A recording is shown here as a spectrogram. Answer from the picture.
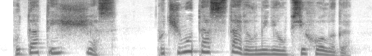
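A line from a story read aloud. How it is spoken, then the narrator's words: Reproachful whisper. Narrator (Russian): С упреком прошептала она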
